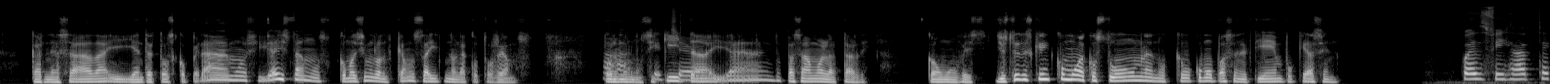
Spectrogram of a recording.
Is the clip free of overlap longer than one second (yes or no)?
no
